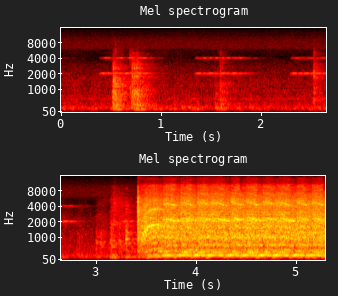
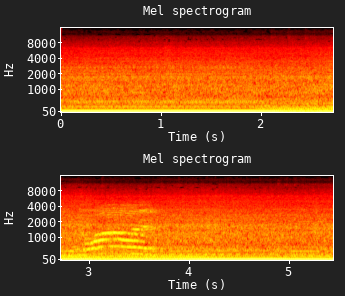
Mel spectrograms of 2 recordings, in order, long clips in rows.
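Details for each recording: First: Rebuilt Honda Civic Si at first start after installing the valve cover and distributor. Light clicks, then steady cranking with no firing; no spark, with the igniter reading about 0.2 V. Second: Honda Civic Si after rebuild, new ignition coil fitted, no coolant yet: low steady idle rumble with even beat, no misfire; started instantly, ran a little rough at first then smoothed out.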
